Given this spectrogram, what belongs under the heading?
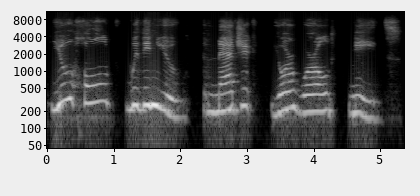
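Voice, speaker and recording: A solemn, ageless female spirit from a radio play, played by a woman, who delivers each phrase with great deliberation. She speaks at a very unhurried crawl. Her voice sits at an ordinary middle pitch. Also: expressive, warm tone, low-quality recording. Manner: slow, solemn, measured pronouncements. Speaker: wise spirit. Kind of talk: 1940s-style radio drama acting.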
